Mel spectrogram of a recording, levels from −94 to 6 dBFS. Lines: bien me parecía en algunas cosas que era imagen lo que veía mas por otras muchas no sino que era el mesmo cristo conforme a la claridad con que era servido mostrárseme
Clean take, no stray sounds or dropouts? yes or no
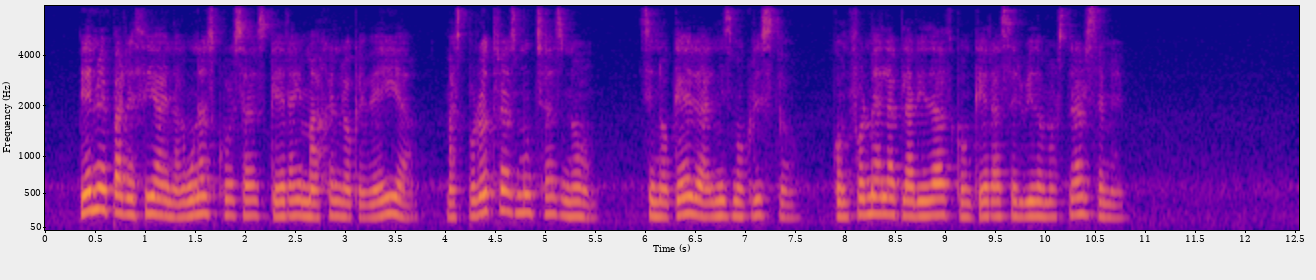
yes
